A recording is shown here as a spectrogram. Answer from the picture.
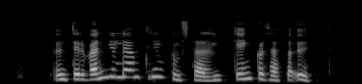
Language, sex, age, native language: Icelandic, female, 40-49, Icelandic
